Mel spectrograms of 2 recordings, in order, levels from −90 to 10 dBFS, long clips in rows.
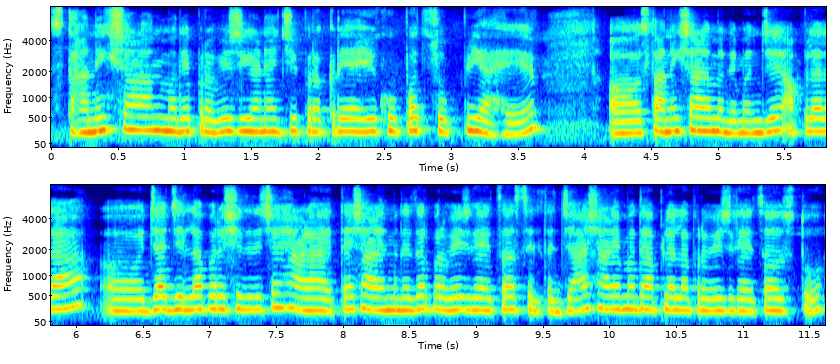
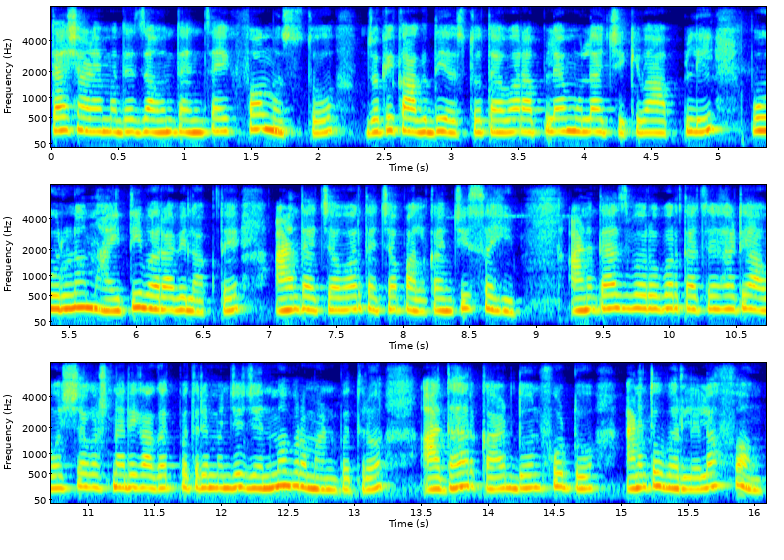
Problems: none marked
